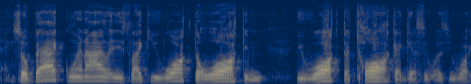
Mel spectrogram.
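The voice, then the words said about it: New York accent. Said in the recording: “I guess that's my New York accent ... that's your New York coming out”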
